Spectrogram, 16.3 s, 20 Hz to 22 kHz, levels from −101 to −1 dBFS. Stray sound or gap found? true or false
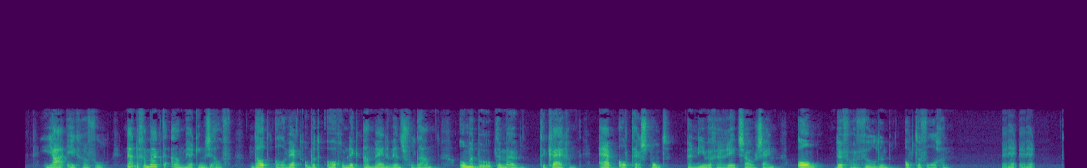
true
